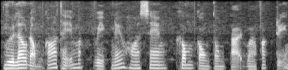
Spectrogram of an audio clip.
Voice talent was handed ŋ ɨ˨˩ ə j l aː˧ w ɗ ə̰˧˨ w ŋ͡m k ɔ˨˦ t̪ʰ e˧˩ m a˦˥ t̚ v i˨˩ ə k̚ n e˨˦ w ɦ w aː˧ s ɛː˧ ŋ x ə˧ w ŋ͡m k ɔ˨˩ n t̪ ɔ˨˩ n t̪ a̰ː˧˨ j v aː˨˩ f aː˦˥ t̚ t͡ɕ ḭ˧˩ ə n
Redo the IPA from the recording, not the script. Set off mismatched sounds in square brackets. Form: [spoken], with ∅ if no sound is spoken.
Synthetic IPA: ŋ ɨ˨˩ ə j l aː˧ w ɗ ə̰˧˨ w ŋ͡m k ɔ˨˦ t̪ʰ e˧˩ m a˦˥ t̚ v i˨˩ ə k̚ n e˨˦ w ɦ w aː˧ s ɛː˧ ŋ x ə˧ w ŋ͡m k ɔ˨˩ n t̪ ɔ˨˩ n t̪ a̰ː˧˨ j v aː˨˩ f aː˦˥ t̚ t͡ɕ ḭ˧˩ ə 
